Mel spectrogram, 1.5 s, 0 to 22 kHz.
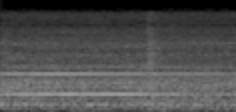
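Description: A Neato D85 robot vacuum cleaning a tile floor near carpet, a steady close motor whine with a constant tonal hum and airy suction noise.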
